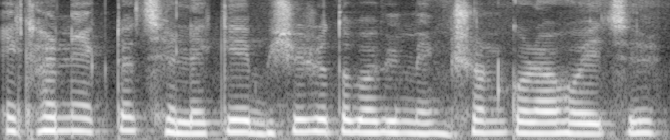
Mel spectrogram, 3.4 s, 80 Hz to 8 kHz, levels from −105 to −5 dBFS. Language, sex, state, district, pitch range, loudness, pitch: Bengali, female, Tripura, West Tripura, 230-260 Hz, -12 LUFS, 245 Hz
